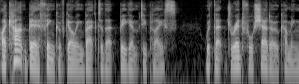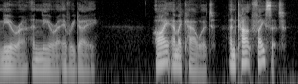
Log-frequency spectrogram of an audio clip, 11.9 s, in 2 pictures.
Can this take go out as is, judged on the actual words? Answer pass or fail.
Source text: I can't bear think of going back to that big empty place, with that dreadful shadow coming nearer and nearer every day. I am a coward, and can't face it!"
pass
